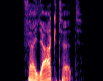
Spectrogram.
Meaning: inflection of verjagen: 1. second-person plural preterite 2. second-person plural subjunctive II
- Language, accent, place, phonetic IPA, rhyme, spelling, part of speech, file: German, Germany, Berlin, [fɛɐ̯ˈjaːktət], -aːktət, verjagtet, verb, De-verjagtet.ogg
